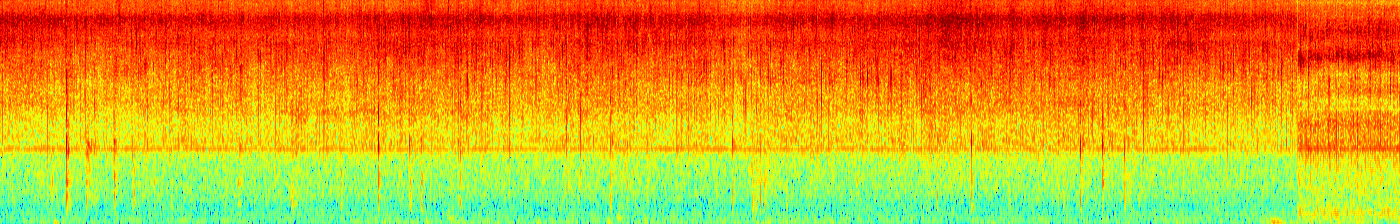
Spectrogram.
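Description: Pieces of pork chop sizzling and crackling in hot fat in a titanium fry pan, with a steady hiss and scattered pops, while a silicone spatula moves them around. Near the end a low rumble joins in.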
